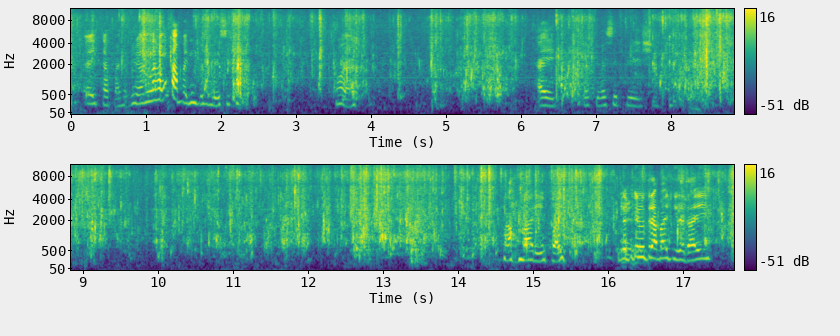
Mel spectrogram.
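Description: Water splashes close by.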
